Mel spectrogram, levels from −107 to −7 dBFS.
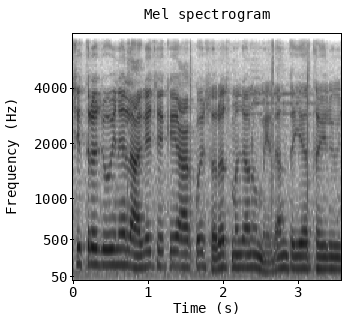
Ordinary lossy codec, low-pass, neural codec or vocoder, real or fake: none; 7.2 kHz; none; real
